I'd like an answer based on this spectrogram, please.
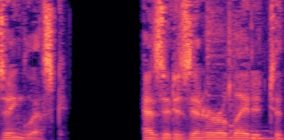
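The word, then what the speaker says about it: Englisc: In the olden era of English, the word English is pronounced as Englisk, as it is interrelated to the Angle tribe's place, called as Angle, which is the origin of Anglo-Germanic tribe.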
